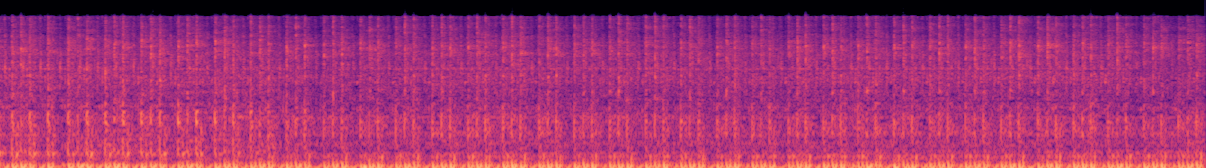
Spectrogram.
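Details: Triumph hardtail restarted after its first start, engine having sat on the workbench almost a year; clutch not yet disengaging fully: loud steady thumping exhaust at a fast even idle, about four beats a second, firing cleanly; runs well.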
